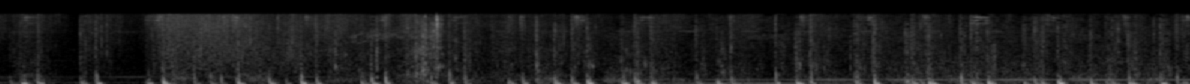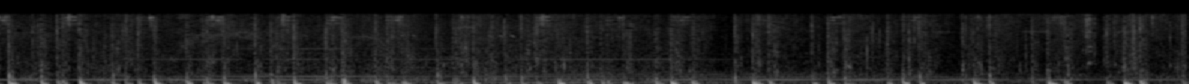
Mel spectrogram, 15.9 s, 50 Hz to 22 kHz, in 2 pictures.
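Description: Steady clip-clop of a horse's hooves trotting in a PS4 video game, brisk and continuous throughout, with an occasional whinny breaking through.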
